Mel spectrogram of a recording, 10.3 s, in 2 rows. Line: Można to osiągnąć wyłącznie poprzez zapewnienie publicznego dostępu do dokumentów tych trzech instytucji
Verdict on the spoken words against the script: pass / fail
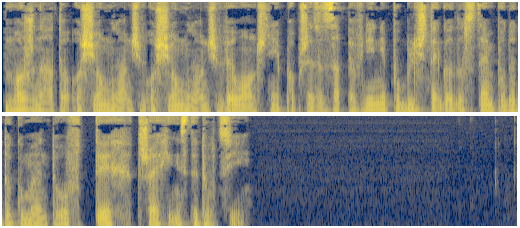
fail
